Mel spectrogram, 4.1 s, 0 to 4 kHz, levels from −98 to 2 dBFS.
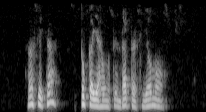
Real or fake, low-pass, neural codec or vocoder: real; 3.6 kHz; none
